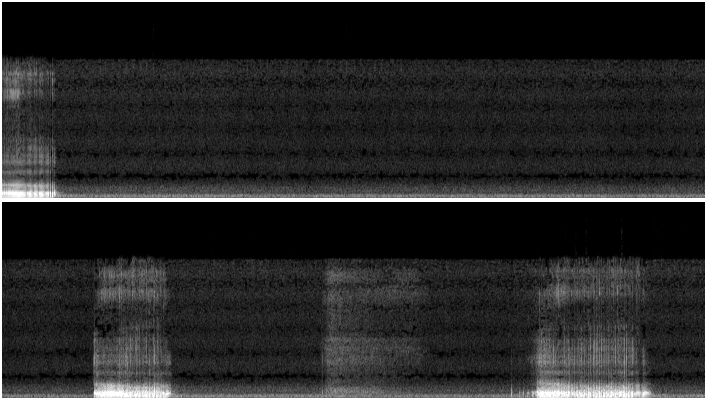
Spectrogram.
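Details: Snoring: loud, rough, snorting snores in bursts under a second long, with quiet breathing between them and a faint softer breath in the middle.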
